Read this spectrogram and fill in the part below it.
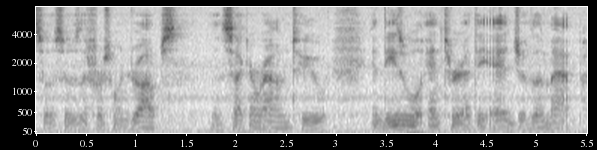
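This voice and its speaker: A man with a very deep, low pitch and fairly even intonation at a fairly quick pace, with audible room echo and noticeable background noise. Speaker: tabletop game designer. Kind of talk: tutorial. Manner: slurred speech; halting, many fillers.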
